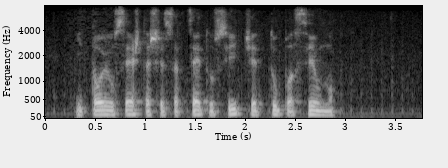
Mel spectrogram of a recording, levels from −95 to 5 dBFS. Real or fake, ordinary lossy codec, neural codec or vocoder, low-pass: real; Opus, 24 kbps; none; 7.2 kHz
